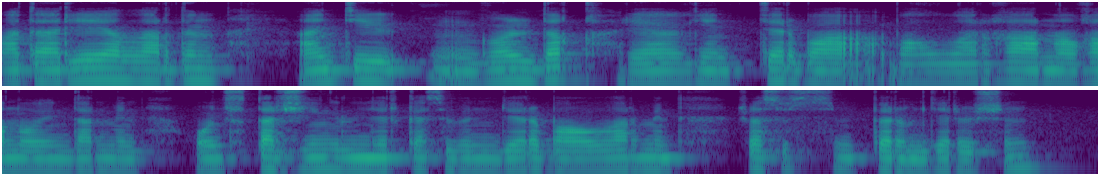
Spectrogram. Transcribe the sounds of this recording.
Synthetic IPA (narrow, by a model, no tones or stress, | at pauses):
mat̪aɾʲejalˠɑɾd̪əɴ | anʲt̪ʲiɡolʲd̪əqɾeaɡʲe̞nt̪ːe̞ɾ̰bɑlˠɑlˠɑɾʁɑːɾnɑlˠʁɑnwo̞jənd̪ɑɾme̞nwo̞jənʃə̥q̚t̪ɑɾʒe̞ŋɪlɵne̞ɾkʲʰæsɪbʏnɪmd̪e̞ɾɪbɑlˠɑlˠɑɾme̞nʒ̥ɑsʏsɪmpɪɾɪmd̪e̞ɾʏʃɪn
